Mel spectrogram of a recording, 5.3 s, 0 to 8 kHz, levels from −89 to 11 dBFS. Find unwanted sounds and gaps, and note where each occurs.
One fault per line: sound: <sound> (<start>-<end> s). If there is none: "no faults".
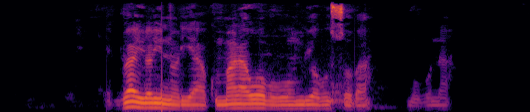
no faults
